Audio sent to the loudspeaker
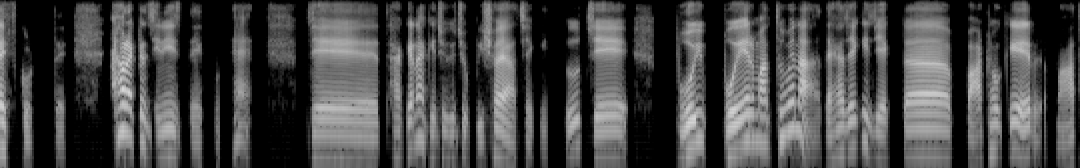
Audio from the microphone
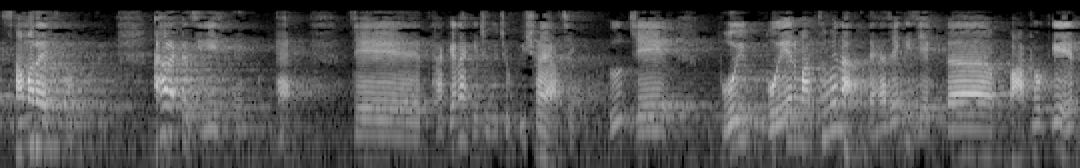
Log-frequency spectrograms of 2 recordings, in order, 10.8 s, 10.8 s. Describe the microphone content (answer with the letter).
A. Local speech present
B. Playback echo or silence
B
